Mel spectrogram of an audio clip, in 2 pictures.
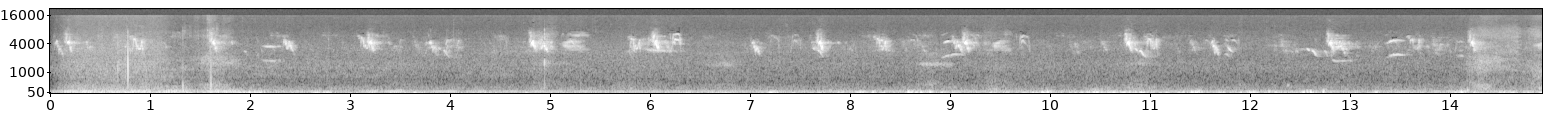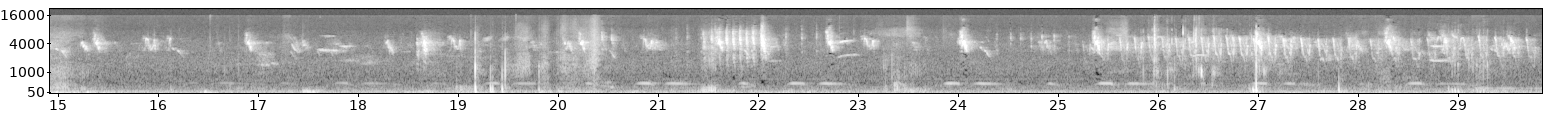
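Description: Faint chirping of small birds: short high chirps scattered throughout, then a longer trilling run about 26 seconds in.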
